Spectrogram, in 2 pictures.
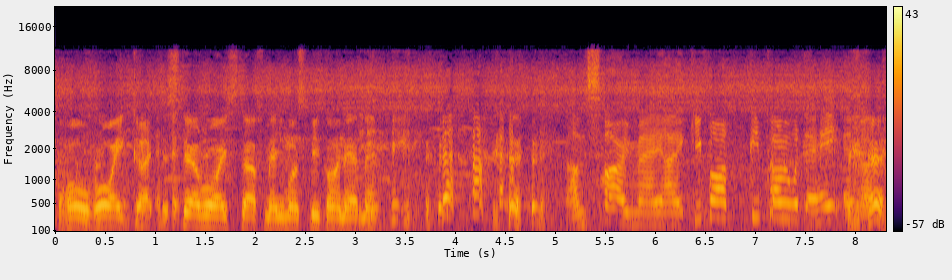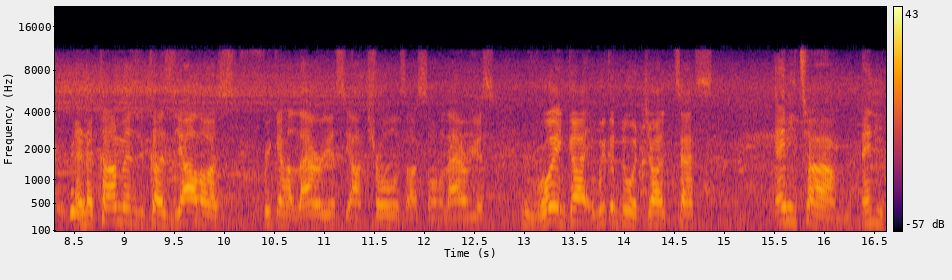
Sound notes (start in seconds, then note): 3.0 laughing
